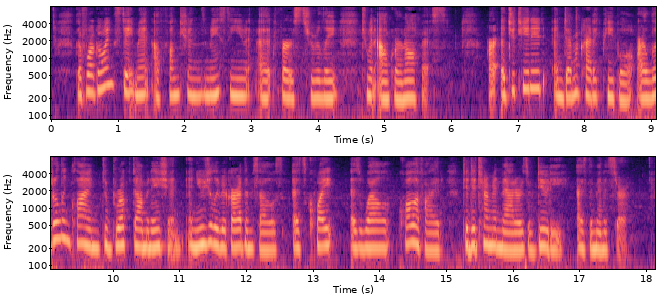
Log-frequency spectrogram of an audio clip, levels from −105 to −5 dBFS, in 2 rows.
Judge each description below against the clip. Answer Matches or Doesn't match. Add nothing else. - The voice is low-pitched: Doesn't match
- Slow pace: Doesn't match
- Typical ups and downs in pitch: Doesn't match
